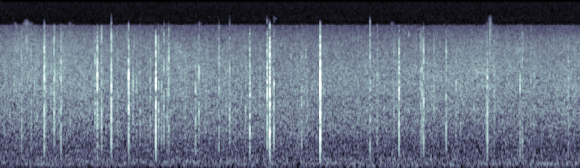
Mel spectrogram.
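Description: Faint scattered raindrops ticking irregularly, a few a second, over a soft steady rain hiss.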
